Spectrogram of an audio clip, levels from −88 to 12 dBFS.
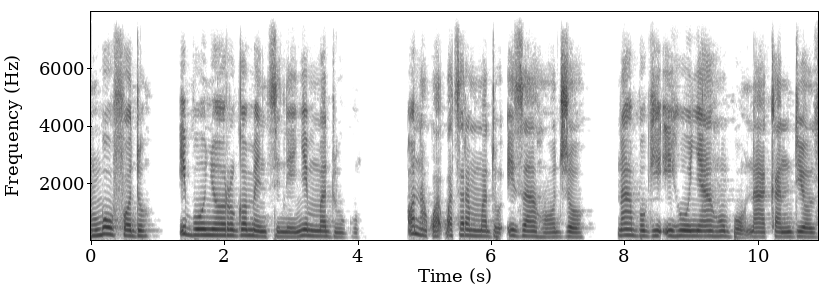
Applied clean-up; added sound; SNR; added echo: none; none; none; none.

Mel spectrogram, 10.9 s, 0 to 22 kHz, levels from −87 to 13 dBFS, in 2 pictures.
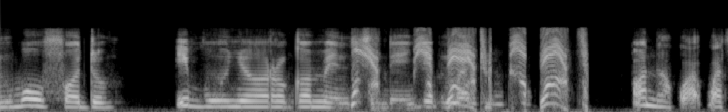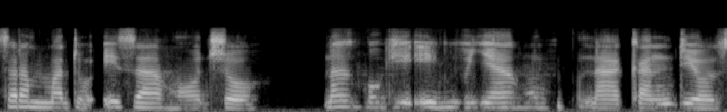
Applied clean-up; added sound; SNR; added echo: neural diffusion model UNIVERSE++.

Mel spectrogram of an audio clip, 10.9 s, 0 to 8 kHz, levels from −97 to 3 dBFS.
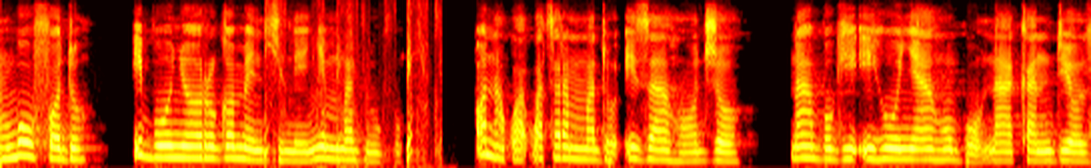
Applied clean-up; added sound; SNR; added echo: neural separator model SepFormer DNS4.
